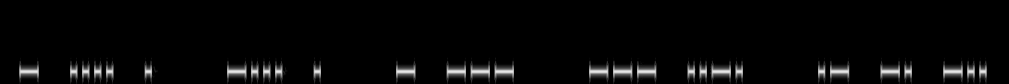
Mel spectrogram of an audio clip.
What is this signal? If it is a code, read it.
Morse code, heard as a keyed tone, about 20 wpm, spaced as for 15 wpm, 600 Hz. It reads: THE BE TO OF AND
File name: Top-100-Words-15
